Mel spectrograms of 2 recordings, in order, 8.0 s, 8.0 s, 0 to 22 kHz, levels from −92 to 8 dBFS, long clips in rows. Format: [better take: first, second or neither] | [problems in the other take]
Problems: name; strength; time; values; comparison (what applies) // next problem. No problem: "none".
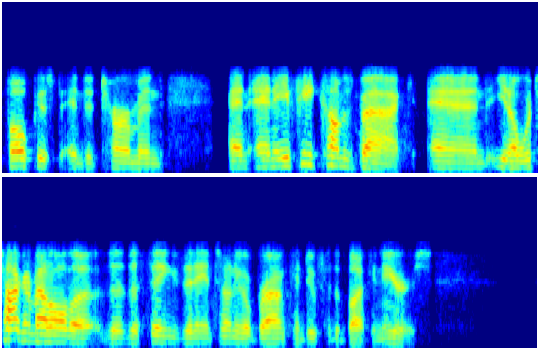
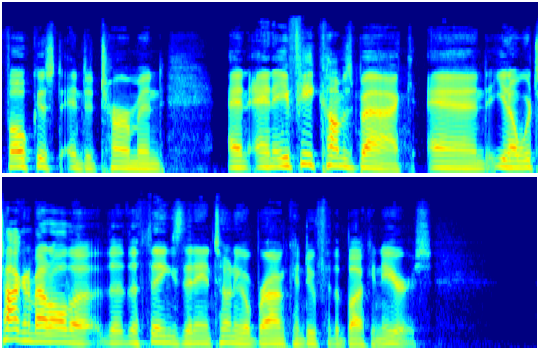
second | phone-call audio; poor line; nothing above 3.5 kHz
